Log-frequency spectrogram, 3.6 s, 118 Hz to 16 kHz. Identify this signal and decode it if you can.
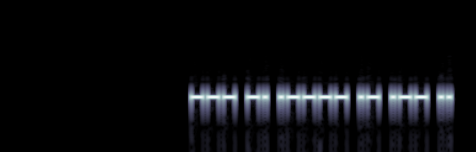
Morse code, heard as a keyed tone, about 40 wpm, 700 Hz. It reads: ON1AWI
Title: DXCC-100 Call Signs - 6 Characters - 40wpm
